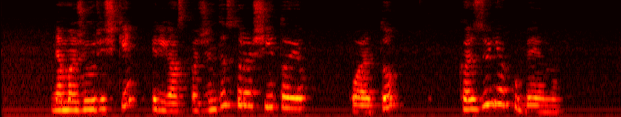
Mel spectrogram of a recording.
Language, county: Lithuanian, Telšiai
